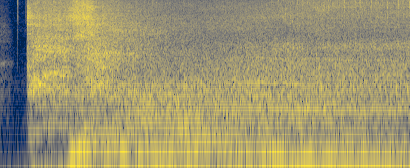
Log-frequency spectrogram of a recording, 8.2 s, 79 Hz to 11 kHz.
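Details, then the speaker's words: 2001 Toyota Land Cruiser 100 series 4.7-litre petrol V8, off the road since 2016, after fitting a secondhand ignition coil, MAF sensor and new O2 sensor to cure misfire and jerkiness: brief crank, catches at once, settles into a smooth, steady, even idle. "ladies and gents that that is smooth that is smooth yes yes"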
